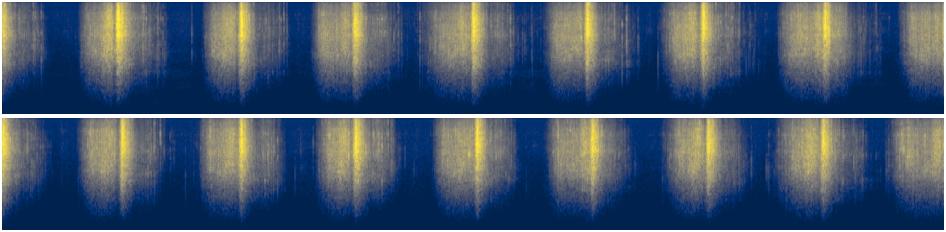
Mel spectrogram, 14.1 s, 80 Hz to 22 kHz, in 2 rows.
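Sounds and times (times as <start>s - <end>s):
gourd shaker: 0.0s - 14.1s.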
